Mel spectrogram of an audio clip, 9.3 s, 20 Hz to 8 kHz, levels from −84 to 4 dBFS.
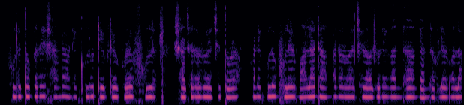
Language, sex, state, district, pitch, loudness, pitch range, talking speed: Bengali, female, West Bengal, Dakshin Dinajpur, 260 Hz, -43 LUFS, 255-265 Hz, 130 wpm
